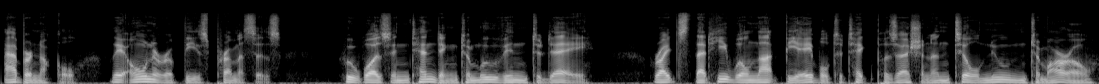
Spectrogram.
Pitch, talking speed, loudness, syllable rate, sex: 95 Hz, 155 wpm, -20 LUFS, 4.5 syllables/s, male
